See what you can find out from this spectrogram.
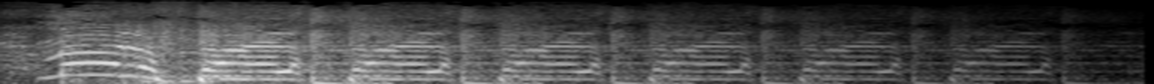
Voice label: murder style ragga vox, Rastafarian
